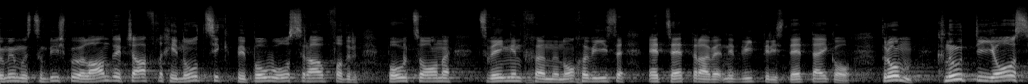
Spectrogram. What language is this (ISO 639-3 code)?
gsw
